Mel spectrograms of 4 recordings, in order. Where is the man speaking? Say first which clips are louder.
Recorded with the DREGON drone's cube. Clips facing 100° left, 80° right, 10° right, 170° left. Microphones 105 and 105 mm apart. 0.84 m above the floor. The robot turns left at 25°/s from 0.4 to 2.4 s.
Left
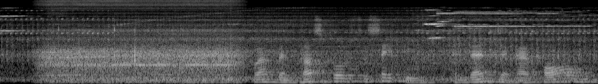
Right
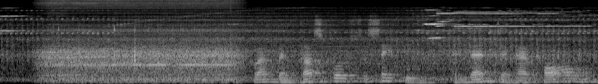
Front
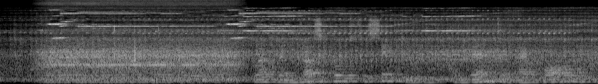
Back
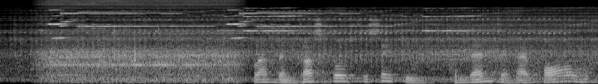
Right 1 dB, back 7 dB; 160° right, 0.8 m.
